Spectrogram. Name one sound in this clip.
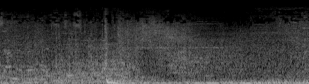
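A tower collapses with a deep crash.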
